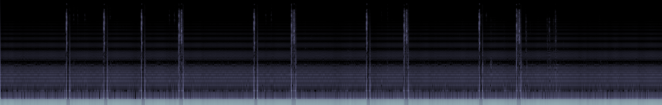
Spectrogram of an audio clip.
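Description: Sharp clicks from a computer mouse and keyboard, about eleven of them, mostly in pairs about half a second apart, over a steady low electrical hum.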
